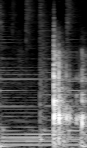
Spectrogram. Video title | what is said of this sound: Large White Loaf | if you tap it on the underneath, it should sound hollow, and this one does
